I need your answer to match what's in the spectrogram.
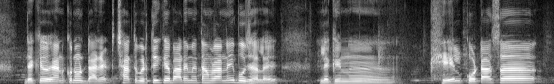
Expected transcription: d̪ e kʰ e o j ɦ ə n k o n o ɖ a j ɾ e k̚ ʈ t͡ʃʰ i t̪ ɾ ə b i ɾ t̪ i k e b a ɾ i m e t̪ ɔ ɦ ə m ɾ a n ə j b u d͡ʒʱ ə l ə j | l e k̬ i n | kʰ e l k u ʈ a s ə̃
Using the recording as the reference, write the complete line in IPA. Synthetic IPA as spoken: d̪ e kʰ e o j ɦ ə n k o n o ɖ a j ɾ e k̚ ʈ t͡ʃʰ a t̪ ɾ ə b i ɾ t̪ i k e b a ɾ e m e t̪ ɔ ɦ ə m ɾ a n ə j b u d͡ʒʱ ə l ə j | l e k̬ i n | kʰ e l k o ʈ a s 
